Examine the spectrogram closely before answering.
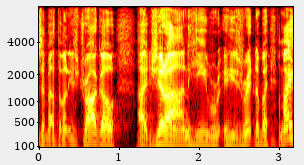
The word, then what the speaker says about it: Dzieran: unless it is about the money's Drago uh Jiran he he's written am I saying your name right giron yes you're saying it correctly perfect okay the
